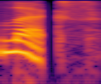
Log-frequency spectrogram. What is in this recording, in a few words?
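"lex", US English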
